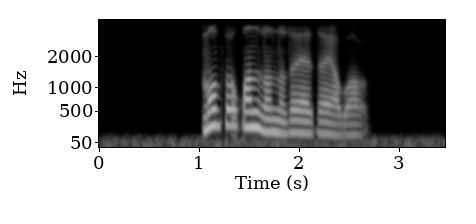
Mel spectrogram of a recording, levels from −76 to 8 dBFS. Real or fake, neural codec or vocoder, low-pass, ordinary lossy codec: fake; autoencoder, 22.05 kHz, a latent of 192 numbers a frame, VITS, trained on many speakers; 3.6 kHz; none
